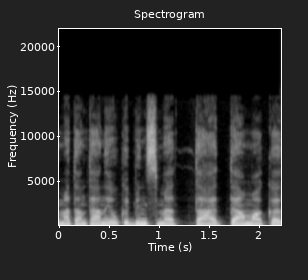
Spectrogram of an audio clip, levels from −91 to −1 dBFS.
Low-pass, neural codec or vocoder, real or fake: 14.4 kHz; vocoder, 48 kHz, 128 mel bands, Vocos; fake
